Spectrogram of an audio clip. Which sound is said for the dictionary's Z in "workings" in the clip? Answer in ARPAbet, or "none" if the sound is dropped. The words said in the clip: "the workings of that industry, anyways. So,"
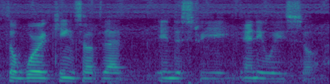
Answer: Z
